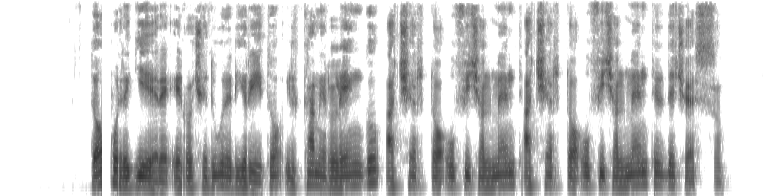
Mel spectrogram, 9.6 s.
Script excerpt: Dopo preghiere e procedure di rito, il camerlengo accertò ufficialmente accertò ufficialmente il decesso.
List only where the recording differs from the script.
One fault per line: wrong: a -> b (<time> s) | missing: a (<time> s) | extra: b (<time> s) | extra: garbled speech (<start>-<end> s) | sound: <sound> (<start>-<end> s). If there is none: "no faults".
sound: dropout (1.3-1.4 s)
